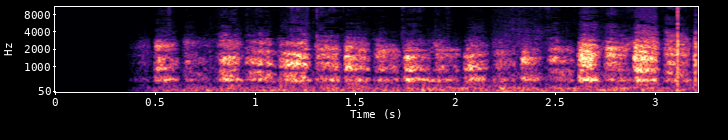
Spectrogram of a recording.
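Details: A Border Collie during fetch training pants rapidly and steadily, quick breathy pulses about three per second after a moment of silence.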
